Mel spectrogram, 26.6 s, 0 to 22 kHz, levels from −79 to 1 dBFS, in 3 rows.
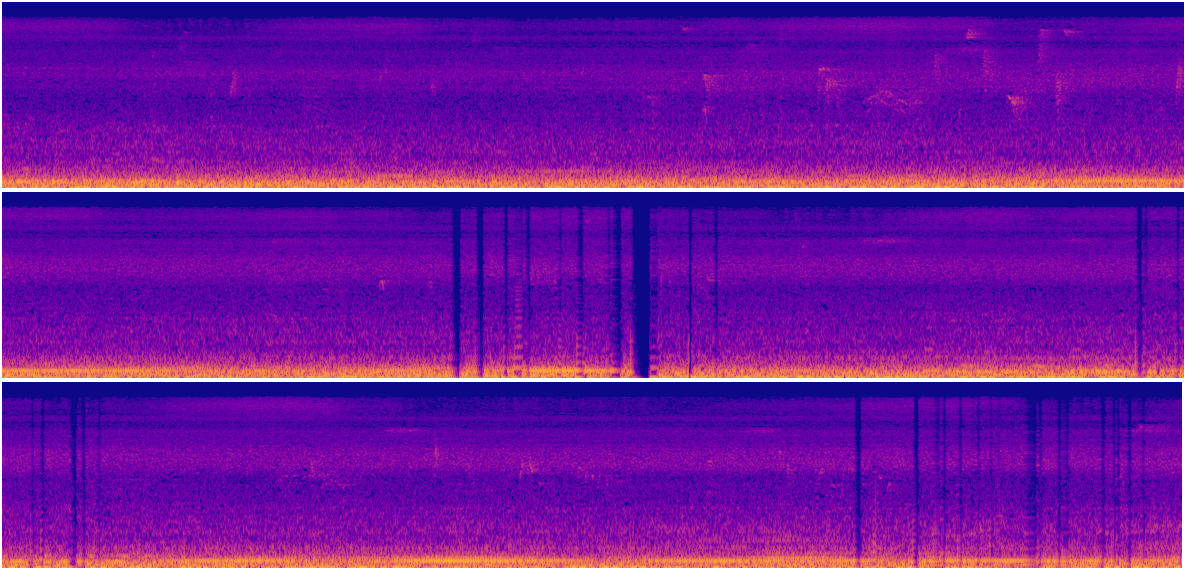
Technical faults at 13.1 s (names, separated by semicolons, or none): repeated packet loss (robotic sound)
